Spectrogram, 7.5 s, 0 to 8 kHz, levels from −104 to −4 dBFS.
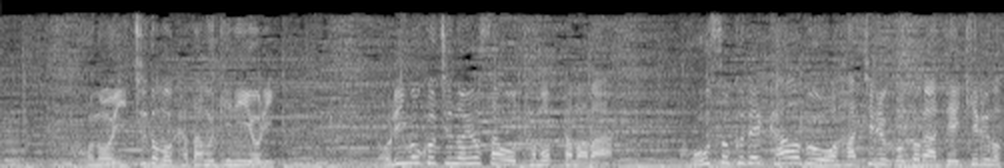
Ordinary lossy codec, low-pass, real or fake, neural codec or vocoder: MP3, 48 kbps; 7.2 kHz; real; none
